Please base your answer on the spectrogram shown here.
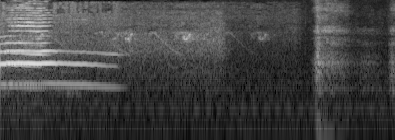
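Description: A cat dressed as a lion lets out a single clear, close meow, and a brief faint rustle follows it.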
